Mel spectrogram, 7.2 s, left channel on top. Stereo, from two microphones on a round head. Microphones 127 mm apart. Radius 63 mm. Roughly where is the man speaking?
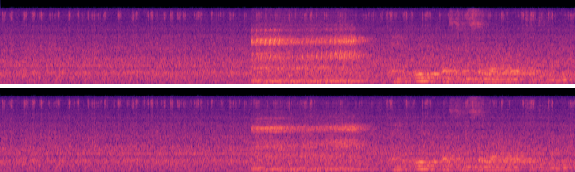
Centre.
